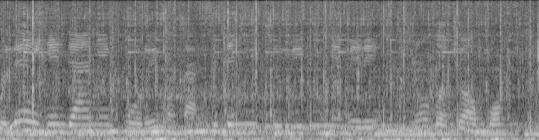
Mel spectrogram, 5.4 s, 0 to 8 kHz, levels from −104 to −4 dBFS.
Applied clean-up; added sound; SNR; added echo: none; Drip + Trickle, dribble / Water tap, faucet / Music; -5 dB; none.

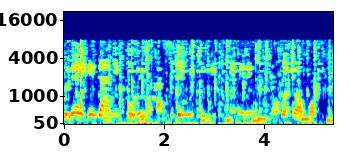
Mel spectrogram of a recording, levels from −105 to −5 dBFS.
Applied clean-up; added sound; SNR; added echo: classical method Wiener filter.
